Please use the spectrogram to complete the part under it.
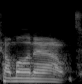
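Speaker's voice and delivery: calling out, pitched high. Voicing a character calling toward rustling across the river: yelling. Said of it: "he yells".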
